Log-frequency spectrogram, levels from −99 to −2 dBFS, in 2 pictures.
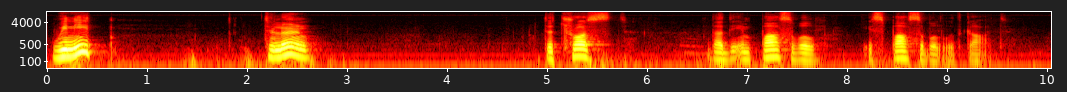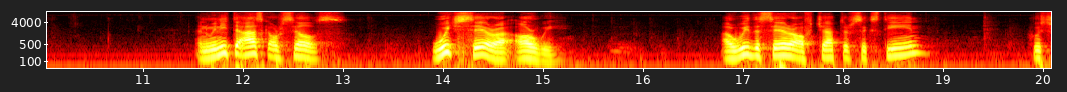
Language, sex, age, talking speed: English, male, 50-69, 95 wpm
